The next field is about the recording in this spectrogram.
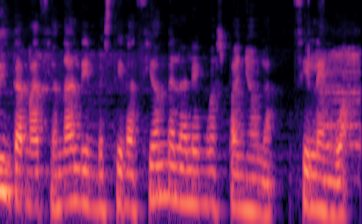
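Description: A woman with a very deep, low pitch speaks against noticeable background noise. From Spain, La Rioja. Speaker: radio presenter. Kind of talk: scripted narration.

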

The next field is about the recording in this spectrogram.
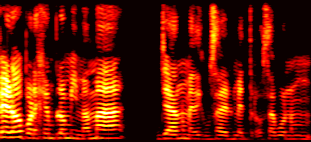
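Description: A woman's bright, sharp tone, very fast in pace, with fairly even intonation. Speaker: podcast host. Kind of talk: casual chat.

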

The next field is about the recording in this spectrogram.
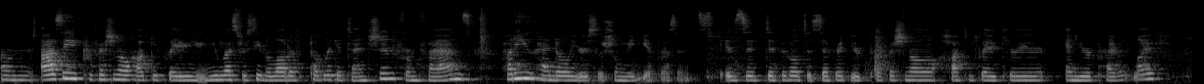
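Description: Over noticeable background noise, a woman with a medium-pitched voice speaks fairly quickly and with fairly even intonation. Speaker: student podcast host. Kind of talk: interview.

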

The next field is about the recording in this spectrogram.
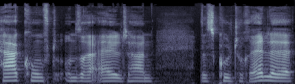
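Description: On a very clean recording with a silent background, a woman speaks. Her pitch is very deep and low, and her intonation is fairly even. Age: 20s. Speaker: podcast co-host. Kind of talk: casual chat.

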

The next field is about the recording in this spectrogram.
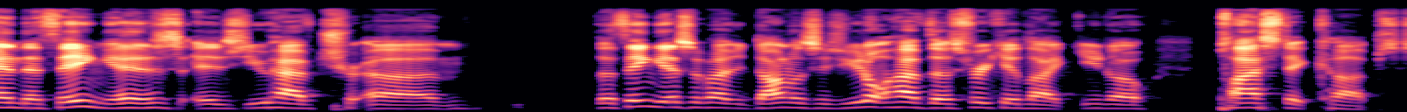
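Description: The recording is very clean with a silent background as a man with a bright, sharp tone and fairly high pitch speaks at a moderate pace with fairly even intonation. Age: 20s. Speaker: Twitch streamer and active duty soldier. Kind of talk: casual chat.

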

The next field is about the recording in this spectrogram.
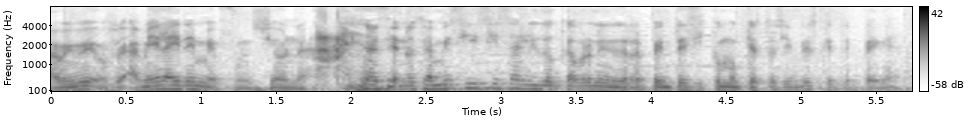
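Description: With hardly any pauses, a man speaks at a very fast pace in a medium pitch with lively intonation, over noticeable background noise. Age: 20s. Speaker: actor. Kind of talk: casual chat.

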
